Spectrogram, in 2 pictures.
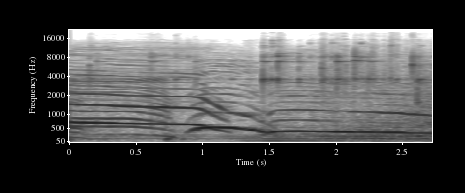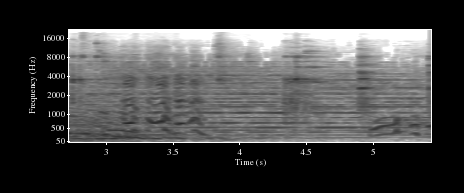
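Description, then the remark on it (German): Several bright glass clinks ring out in a New Year's toast right after a countdown, amid loud, wavering whoops and howl-like cheering from a group of people, with chatter continuing. “Prost, Neujahr!”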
